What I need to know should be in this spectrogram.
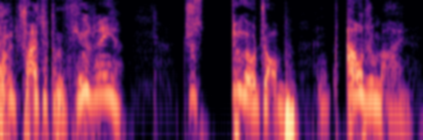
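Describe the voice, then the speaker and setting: A man's put-on character voice, high-pitched and raspy, with very wide pitch swings and big swings in loudness, at a moderate pace. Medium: audio drama. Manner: flustered, stammering.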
